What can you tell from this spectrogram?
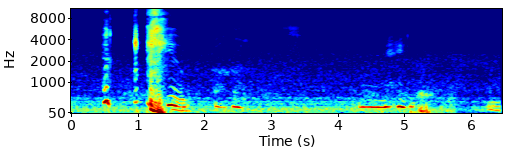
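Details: Sneezing fit while the sneezer's boyfriend teases: two quick sharp intakes, then one loud explosive sneeze, followed by quiet voices and laughter in the room.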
